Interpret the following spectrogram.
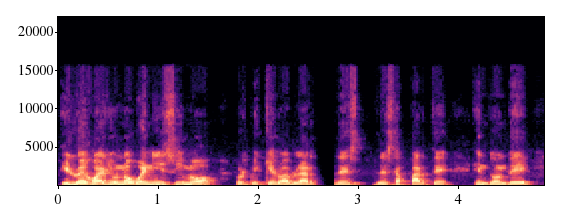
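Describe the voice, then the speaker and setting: A man's voice: high voice, moderate pace. A man with a Mexican accent, a clown, giving a chatty, rambling speech into a handheld microphone at a book presentation. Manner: rambling, chatty, full of asides and quoted lines. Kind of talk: informal speech at a book launch. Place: presentation table at an event.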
